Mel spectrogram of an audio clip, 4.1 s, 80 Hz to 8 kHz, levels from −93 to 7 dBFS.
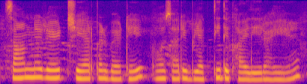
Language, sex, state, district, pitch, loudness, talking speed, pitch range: Hindi, female, Uttar Pradesh, Lalitpur, 225 Hz, -17 LUFS, 175 wpm, 205-240 Hz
